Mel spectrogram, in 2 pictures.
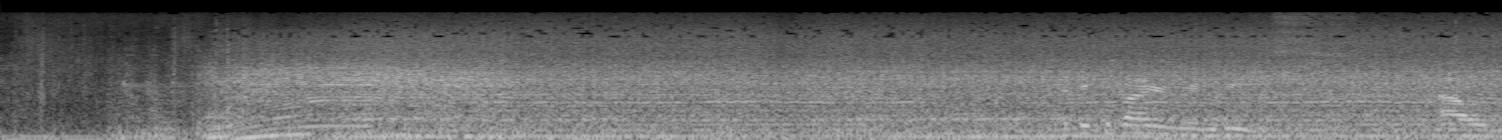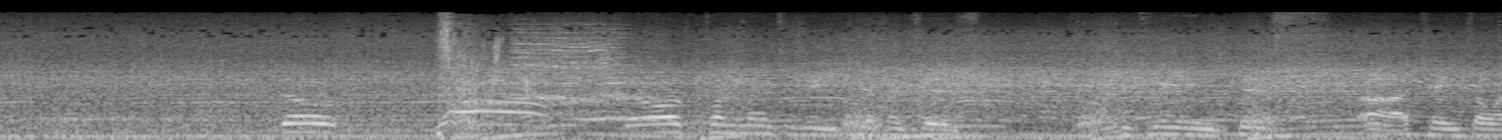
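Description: A chainsaw engine roars and revs loudly.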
